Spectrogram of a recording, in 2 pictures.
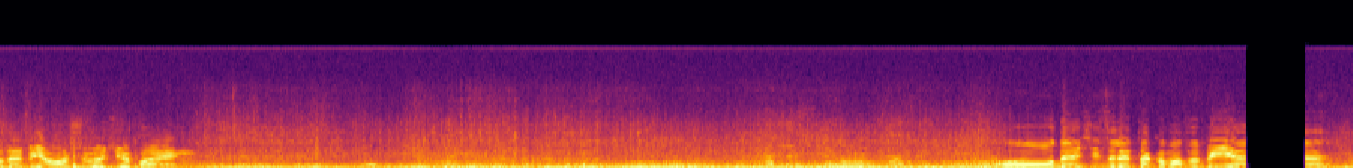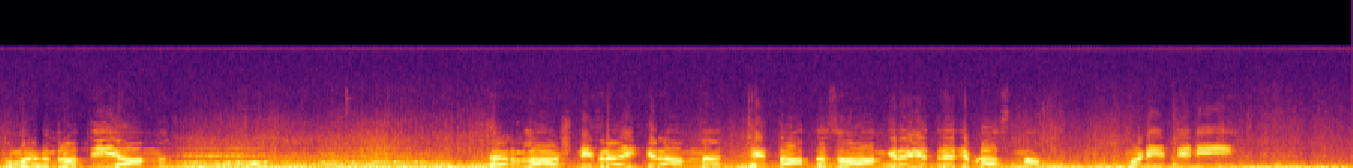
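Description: Racing car engines roar and rev on a dirt track.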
